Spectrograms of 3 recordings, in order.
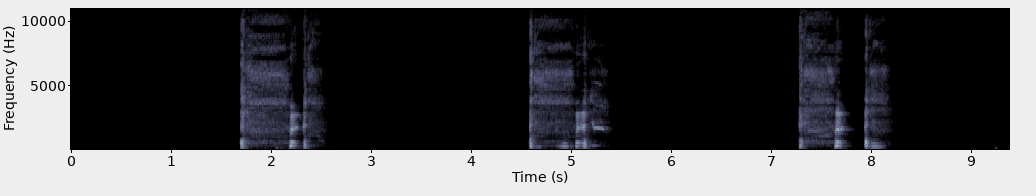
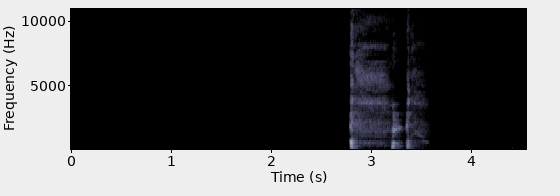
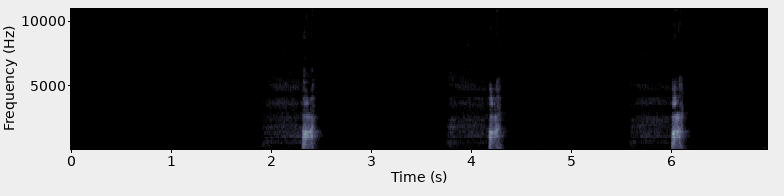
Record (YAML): three_cough_length: 9.4 s
three_cough_amplitude: 6213
three_cough_signal_mean_std_ratio: 0.3
cough_length: 4.6 s
cough_amplitude: 5285
cough_signal_mean_std_ratio: 0.23
exhalation_length: 7.0 s
exhalation_amplitude: 4444
exhalation_signal_mean_std_ratio: 0.21
survey_phase: beta (2021-08-13 to 2022-03-07)
age: 45-64
gender: Male
wearing_mask: 'No'
symptom_none: true
smoker_status: Never smoked
respiratory_condition_asthma: false
respiratory_condition_other: false
recruitment_source: REACT
submission_delay: 3 days
covid_test_result: Negative
covid_test_method: RT-qPCR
